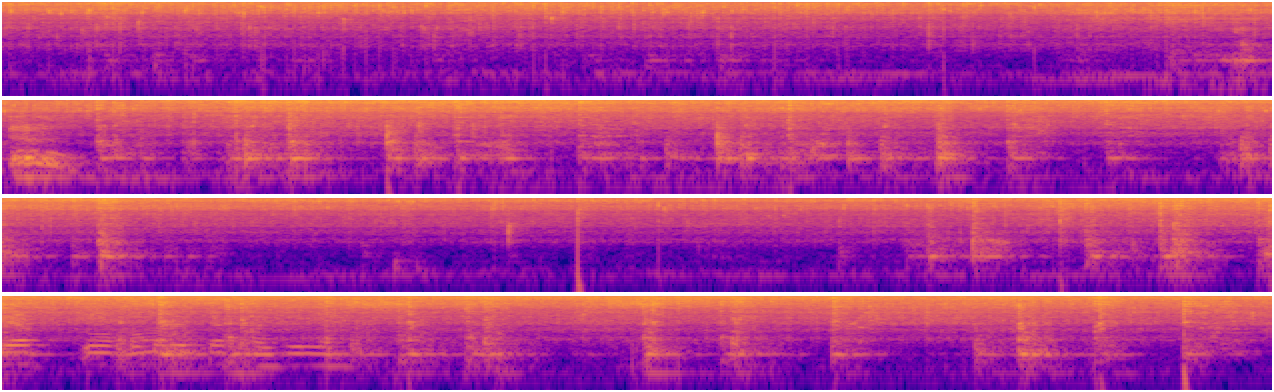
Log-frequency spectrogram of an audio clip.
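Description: Raw garlic frying in a little leftover oil for a meat dish, a steady sizzle with spatula stirring and scraping that runs throughout, close and alone with no talk.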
